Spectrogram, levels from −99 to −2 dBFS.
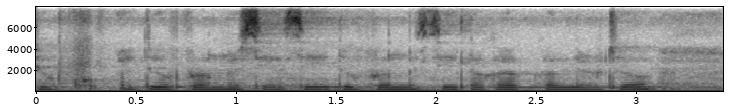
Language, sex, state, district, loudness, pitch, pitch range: Nagamese, female, Nagaland, Dimapur, -20 LUFS, 210 Hz, 205-220 Hz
